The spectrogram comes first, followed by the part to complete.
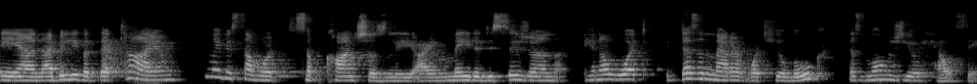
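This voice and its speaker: With a Russian accent, a woman speaks fairly slowly at a medium pitch and ordinary pitch variation, with audible room echo around her. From Russia, Saint Petersburg. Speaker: wellness coach. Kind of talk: webinar presentation. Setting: online webinar.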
